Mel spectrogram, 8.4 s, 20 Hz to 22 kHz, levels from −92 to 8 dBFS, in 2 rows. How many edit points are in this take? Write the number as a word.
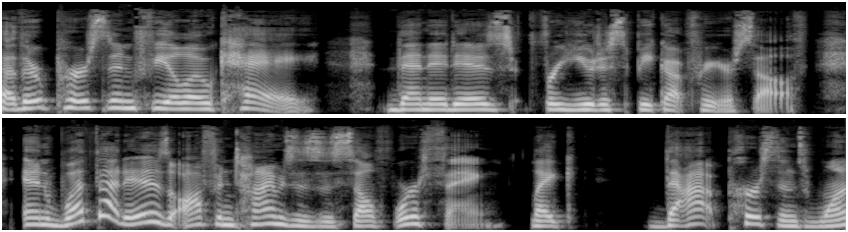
one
